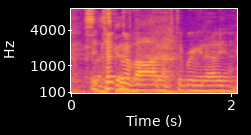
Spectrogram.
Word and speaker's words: Nevada: Nevada. Please say it right. Nevada.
